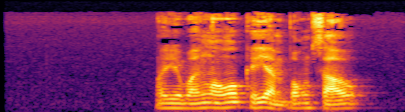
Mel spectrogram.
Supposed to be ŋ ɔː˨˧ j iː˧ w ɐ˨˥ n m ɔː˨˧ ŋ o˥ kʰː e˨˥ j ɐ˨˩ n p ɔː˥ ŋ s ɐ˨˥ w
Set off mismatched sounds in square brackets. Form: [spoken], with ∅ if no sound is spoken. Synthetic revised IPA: ŋ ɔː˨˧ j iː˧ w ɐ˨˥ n [ŋ] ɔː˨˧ ŋ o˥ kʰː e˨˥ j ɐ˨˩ n p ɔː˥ ŋ s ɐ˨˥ w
